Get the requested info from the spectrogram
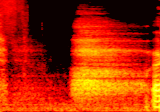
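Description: A woman's long breathy sigh, an exhale of relief, about a second long, starting about a second in.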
